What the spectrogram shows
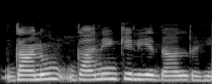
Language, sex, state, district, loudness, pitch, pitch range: Hindi, female, Chhattisgarh, Raigarh, -14 LUFS, 220 Hz, 205-240 Hz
